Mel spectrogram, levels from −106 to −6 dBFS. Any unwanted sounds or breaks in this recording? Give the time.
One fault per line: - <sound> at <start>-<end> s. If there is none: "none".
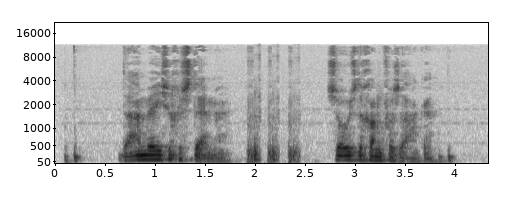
- laugh at 1.9-2.5 s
